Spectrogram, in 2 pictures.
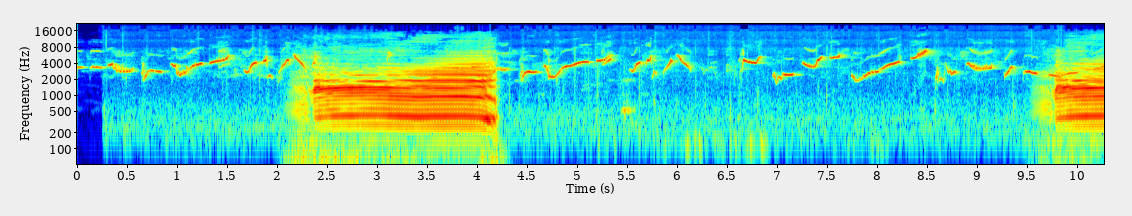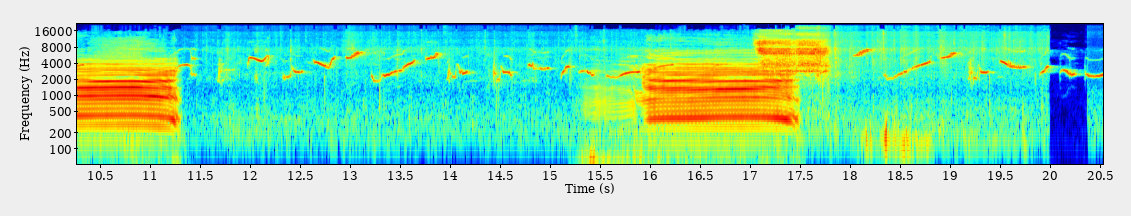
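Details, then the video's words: Tame cows walking as a herd along a road searching for food. Three sustained moos of about two seconds each come roughly every seven seconds, over continuous lively bird chirping and whistling. "Funny cow sounds"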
